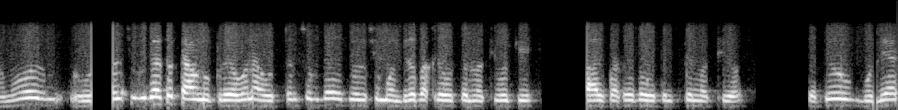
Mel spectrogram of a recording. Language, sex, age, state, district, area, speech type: Odia, male, 18-30, Odisha, Balasore, rural, conversation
